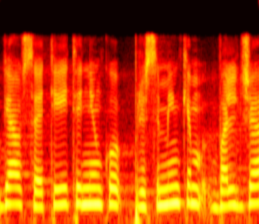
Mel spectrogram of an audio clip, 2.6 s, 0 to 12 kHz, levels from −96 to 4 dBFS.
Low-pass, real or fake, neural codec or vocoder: 7.2 kHz; real; none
